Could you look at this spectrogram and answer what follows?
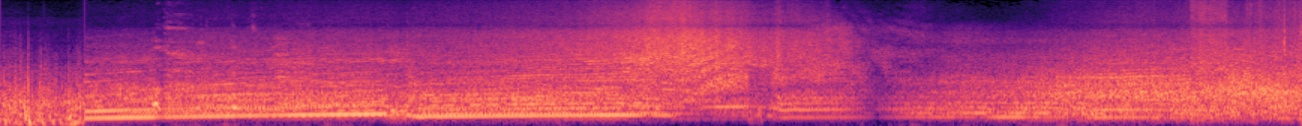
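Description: Vehicle engine running at high revs in a road race, its pitch climbing and then stepping down twice. Wind rush over the microphone fills the first half second.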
